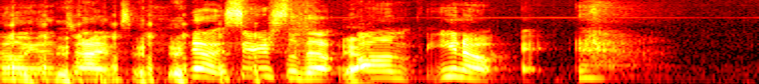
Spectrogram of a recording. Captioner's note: laughter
